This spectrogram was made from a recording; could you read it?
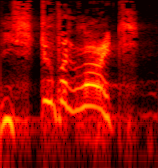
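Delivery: high, spitting, spluttering little angry rant. Retelling a complaint about traffic lights: imitating a spitting angry outburst. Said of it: "Spit all over myself".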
